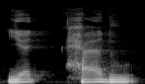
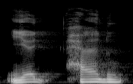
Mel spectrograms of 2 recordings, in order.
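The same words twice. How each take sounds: No difference in how they are said.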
